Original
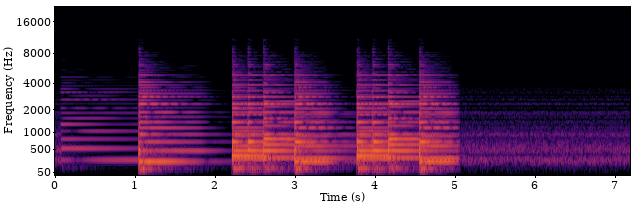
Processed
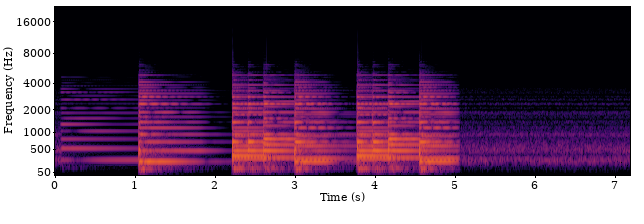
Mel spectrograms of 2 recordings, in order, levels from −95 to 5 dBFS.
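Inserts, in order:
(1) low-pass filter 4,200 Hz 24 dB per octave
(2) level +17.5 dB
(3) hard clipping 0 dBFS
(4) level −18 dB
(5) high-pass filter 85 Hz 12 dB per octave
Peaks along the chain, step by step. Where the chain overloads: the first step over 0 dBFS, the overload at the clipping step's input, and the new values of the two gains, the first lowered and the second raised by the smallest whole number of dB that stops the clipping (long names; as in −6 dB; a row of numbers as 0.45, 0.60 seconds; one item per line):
−14.0, +3.5, 0.0, −18.0, −17.0 dBFS
step 2, 3.5 dB
step 2 +13.5 dB, step 4 −14 dB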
